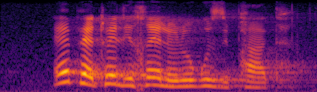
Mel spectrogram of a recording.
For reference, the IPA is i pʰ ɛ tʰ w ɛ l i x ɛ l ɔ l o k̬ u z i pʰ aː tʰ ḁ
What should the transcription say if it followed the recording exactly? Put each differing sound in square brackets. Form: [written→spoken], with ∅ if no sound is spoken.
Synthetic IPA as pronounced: [i→ɛ] pʰ ɛ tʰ w ɛ l i x ɛ l ɔ l o k̬ u z i pʰ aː tʰ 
